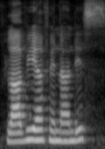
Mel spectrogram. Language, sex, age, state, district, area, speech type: Goan Konkani, female, 45-60, Goa, Quepem, rural, spontaneous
